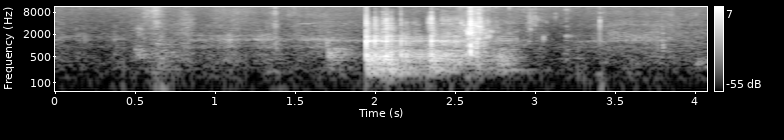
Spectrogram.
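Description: A splash as a released flathead is let go and kicks away into the water, a single rush of water about halfway through that fades within about a second.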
